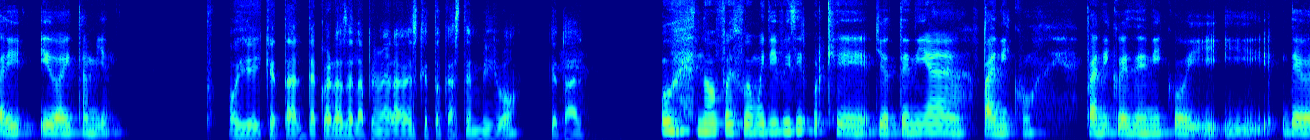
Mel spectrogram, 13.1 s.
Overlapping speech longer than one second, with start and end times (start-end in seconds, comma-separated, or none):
none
